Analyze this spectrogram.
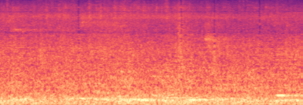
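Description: An escalator hums and rattles steadily up close.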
